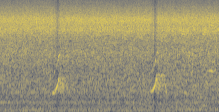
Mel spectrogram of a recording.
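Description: A gibbon gives short rising whoops.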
